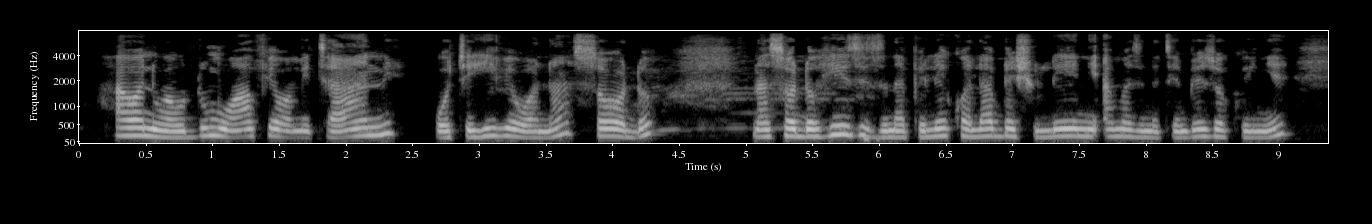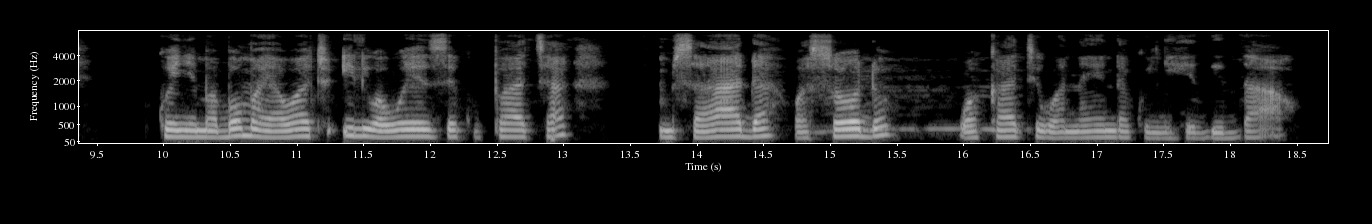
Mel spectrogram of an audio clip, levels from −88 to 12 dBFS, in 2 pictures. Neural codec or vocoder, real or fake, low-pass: none; real; 7.2 kHz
